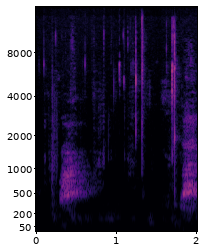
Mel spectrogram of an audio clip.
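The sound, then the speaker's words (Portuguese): Household pet dogs barking: two loud, rough barks about a second and a half apart, with small clicks and shuffling in the quiet gap between them. No one speaks. “Ih, meus cachorros começaram com uma latidona aí, vou ver se indo a cozinha ajuda um pouco.”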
